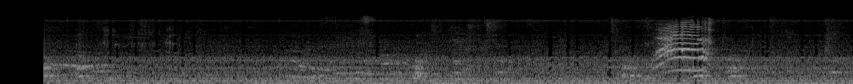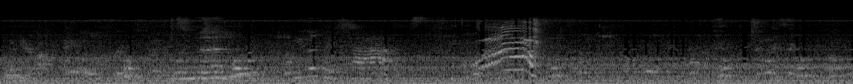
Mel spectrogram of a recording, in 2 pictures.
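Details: Domestic Shorthair cat, described as outgoing and people friendly, meowing twice with drawn-out rising then falling cries about seven seconds apart, over a steady low hum and faint speech.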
